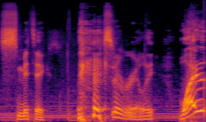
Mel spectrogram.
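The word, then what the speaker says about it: Smithwick's: right let's start okay Smith Wix is pronounced smicks is it really why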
